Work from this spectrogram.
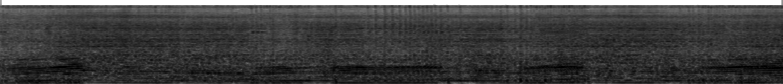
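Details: TVS XL Super two-stroke moped after reassembly with reed valve fixed for a starting problem, kick-started: crisp buzzy note rises and falls evenly with the throttle, firing cleanly with no misses; running healthy.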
